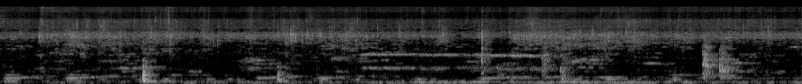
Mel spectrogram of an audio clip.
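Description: Sliced shallots sizzling as they fry in a little hot oil in a wok, with a steady hiss. A silicone spatula stirs them, giving a few short knocks and scrapes against the pan.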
